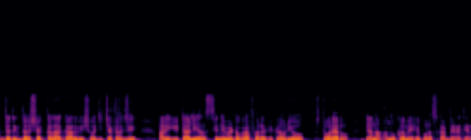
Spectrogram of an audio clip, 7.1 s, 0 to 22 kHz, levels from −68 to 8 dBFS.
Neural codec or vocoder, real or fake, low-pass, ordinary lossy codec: codec, 24 kHz, 1.2 kbps, DualCodec; fake; 7.2 kHz; none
